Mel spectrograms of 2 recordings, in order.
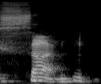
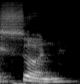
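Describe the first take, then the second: First: The surname is said the way people in LA say it. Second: The surname is said the way people in Taiwan say it. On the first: This is how people in LA say the name. "in L A, people say Sun" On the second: This is how people in Taiwan say the name. "Whenever they're in Taiwan, people say Sun"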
